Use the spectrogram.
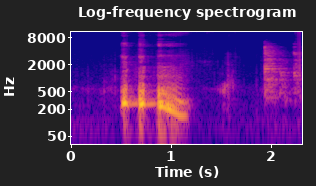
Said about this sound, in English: Another sip of ginger tea here, excuse me.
